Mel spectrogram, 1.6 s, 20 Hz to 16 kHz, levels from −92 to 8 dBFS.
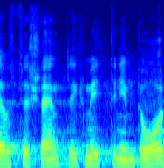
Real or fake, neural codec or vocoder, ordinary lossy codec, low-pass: real; none; none; 14.4 kHz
